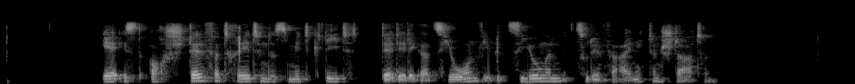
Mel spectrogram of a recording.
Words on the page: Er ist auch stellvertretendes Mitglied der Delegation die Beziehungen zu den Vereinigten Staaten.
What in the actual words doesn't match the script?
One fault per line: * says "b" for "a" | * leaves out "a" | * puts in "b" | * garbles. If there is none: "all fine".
all fine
